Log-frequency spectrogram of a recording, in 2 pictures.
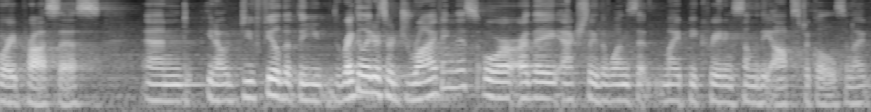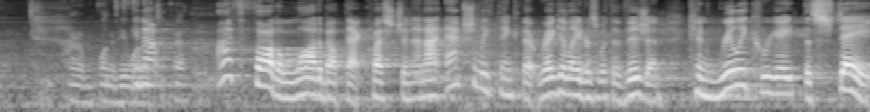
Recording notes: The best of live interviews from GreenBiz events.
